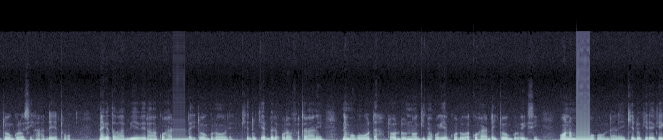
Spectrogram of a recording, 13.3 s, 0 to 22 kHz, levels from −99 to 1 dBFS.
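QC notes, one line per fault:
3.46–3.72 s, system hang loop: an 11.6 ms slice repeats about 22 times, giving a steady 86 Hz buzz. The stalled driver kept replaying one ring buffer, which fits a 512-sample buffer.
11.53–11.81 s, system hang loop: the same 11.6 ms loop repeats about 24 times as an 86 Hz buzz, again pointing to a 512-sample buffer cycling during a freeze.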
